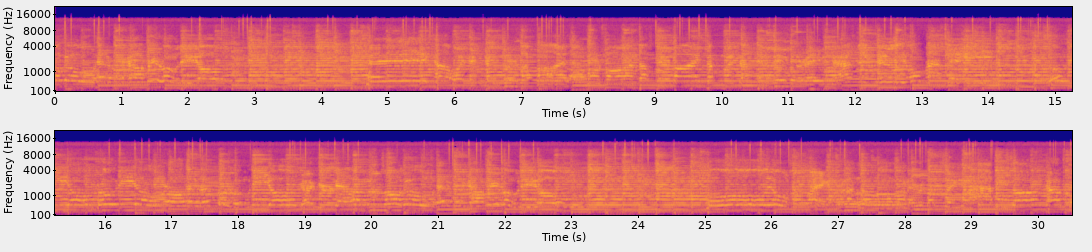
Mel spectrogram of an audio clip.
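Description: Two acoustic guitars playing an instrumental country tune together, a steady run of plucked notes carrying a melody with no singing.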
